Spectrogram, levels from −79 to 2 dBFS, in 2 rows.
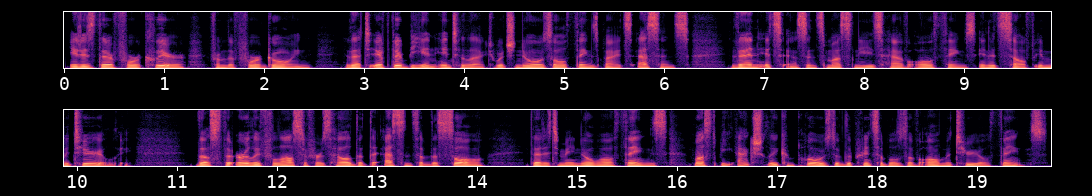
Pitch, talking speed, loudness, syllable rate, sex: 130 Hz, 180 wpm, -18 LUFS, 5.2 syllables/s, male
